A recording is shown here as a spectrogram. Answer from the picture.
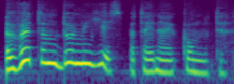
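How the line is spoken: Calm. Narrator (Russian): спокойно проговорил он

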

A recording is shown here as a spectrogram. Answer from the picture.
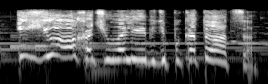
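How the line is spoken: Shouting. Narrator (Russian): закричала Ойка

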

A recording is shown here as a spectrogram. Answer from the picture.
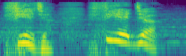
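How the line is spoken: Joyful shout. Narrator (Russian): радостно закричала Верочка

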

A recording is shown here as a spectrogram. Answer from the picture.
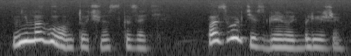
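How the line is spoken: Calm answer. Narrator (Russian): На этот раз Юн уже спокойно ответил

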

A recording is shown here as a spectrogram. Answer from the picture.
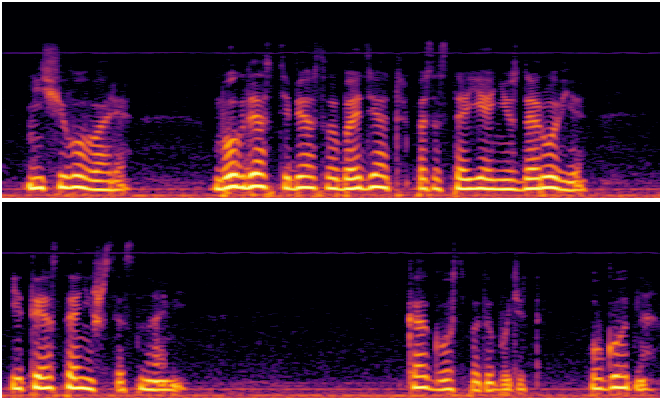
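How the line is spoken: Quiet. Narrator (Russian): говорила тихо Валя

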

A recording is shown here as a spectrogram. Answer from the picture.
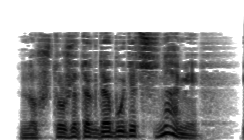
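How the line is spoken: Frightened cry. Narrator (Russian): испуганно вскричал Бен Мерет

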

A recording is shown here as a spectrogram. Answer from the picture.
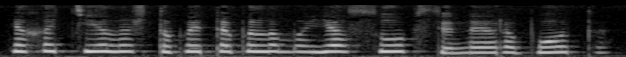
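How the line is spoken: Sobbing. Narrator (Russian): всхлипнула

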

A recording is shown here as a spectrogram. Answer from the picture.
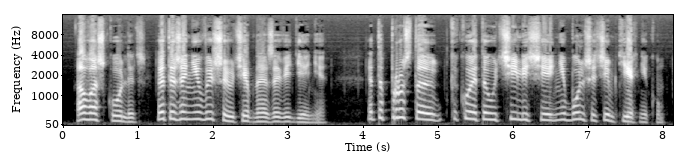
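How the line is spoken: Laughing. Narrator (Russian): смеясь, сказал комиссар

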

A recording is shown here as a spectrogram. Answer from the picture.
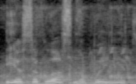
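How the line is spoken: Calm reply. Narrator (Russian): ответила Анна спокойно

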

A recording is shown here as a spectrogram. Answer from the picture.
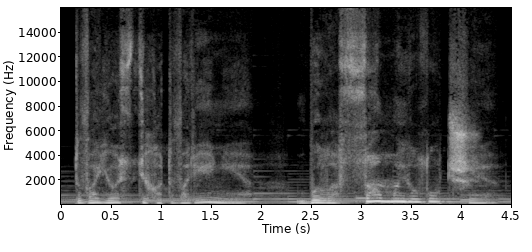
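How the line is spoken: Whispered. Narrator (Russian): шепнул он ей

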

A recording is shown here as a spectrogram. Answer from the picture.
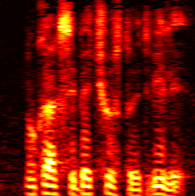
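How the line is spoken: Plain. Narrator (Russian): спросил я

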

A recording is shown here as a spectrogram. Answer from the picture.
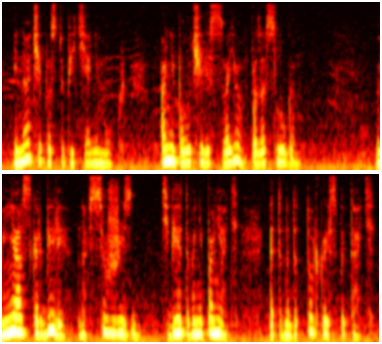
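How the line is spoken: Quiet, shaken. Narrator (Russian): Володя побледнел и тихо сказал

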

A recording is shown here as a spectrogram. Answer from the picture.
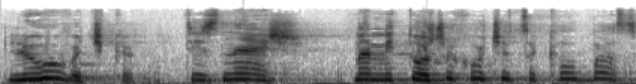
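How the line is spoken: Whiny mother's voice. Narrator (Russian): Подготовленная мама таким, знаете, плаксивым голосом

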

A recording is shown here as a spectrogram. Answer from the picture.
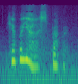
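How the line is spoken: Whispered. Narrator (Russian): прошептала

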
